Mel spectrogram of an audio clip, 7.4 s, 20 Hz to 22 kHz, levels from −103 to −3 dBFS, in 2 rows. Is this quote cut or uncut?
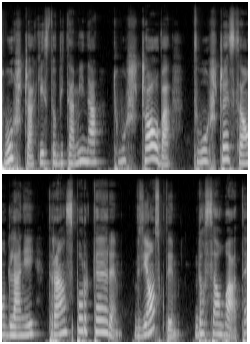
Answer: cut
